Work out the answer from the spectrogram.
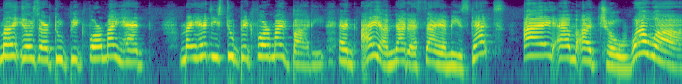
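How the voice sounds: In a put-on character voice with a Spanish accent, a woman speaks at a moderate pace and a high pitch.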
